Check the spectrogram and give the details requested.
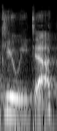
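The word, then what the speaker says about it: geoduck: ] it up and we called it gooey duck cuz like imagine I'm sure it probably just like sounds pronounced like that sort of but it's not spelled like that yeah it's like the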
